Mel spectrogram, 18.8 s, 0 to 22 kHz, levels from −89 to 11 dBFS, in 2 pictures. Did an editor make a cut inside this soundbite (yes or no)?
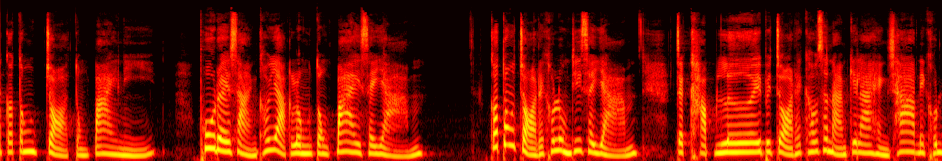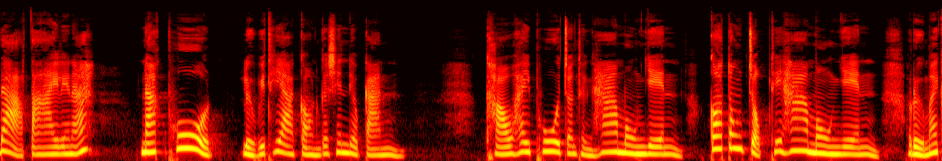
no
